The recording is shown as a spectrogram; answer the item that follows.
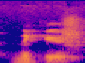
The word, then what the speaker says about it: Nikesh: So my actual stress goes on K.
